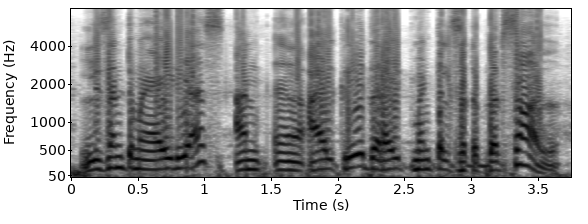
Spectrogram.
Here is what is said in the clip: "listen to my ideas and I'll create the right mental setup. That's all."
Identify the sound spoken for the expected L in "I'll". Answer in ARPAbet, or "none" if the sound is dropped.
L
